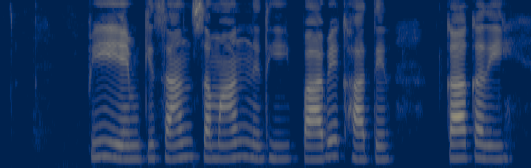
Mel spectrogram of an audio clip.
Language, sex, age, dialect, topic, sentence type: Bhojpuri, female, 18-24, Northern, agriculture, question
